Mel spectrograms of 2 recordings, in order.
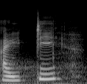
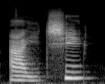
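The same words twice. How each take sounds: First: The final T is a plain T. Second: The final T sounds like 'ch'. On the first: "Some people would say" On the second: "I will always pronounce the T as chi"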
